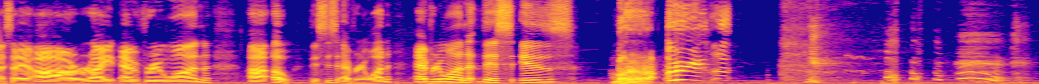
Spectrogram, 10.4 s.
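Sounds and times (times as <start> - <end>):
speech: 0.0 - 6.6
voice imitating a monstrous frog creature's noise: 6.1 - 7.3.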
